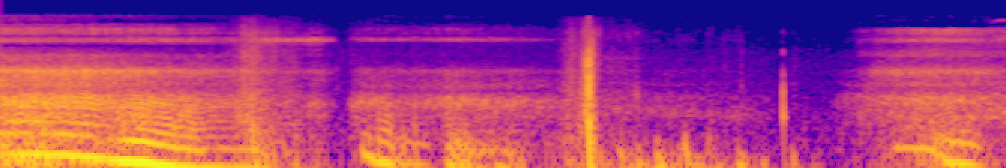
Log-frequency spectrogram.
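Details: Person's own snoring during sleep in a quiet room: low, rumbling snores on the breaths with a soft snort between them.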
